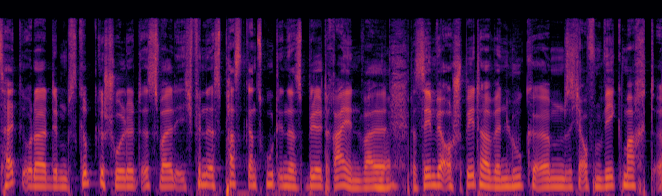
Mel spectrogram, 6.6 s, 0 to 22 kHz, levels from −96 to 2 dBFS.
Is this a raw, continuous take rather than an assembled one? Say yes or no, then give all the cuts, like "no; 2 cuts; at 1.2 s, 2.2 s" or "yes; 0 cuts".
yes; 0 cuts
